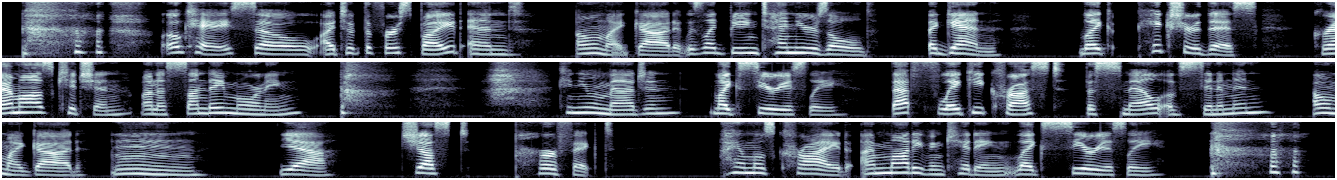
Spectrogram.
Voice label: Leah Happy; orpheus-fastapi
